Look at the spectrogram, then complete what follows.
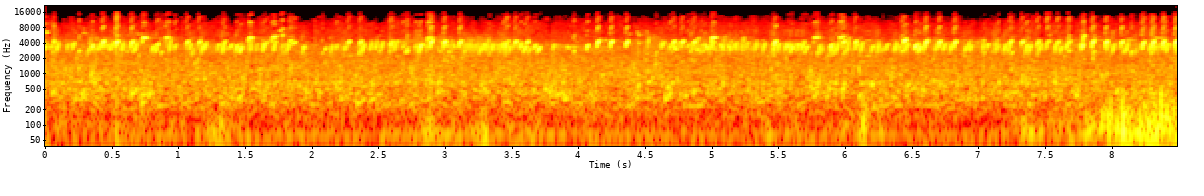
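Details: Goldfinch song for prompting birds to sing: steady, dense, high twittering with quick chirped notes and trills, over a continuous backdrop of gurgling water.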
